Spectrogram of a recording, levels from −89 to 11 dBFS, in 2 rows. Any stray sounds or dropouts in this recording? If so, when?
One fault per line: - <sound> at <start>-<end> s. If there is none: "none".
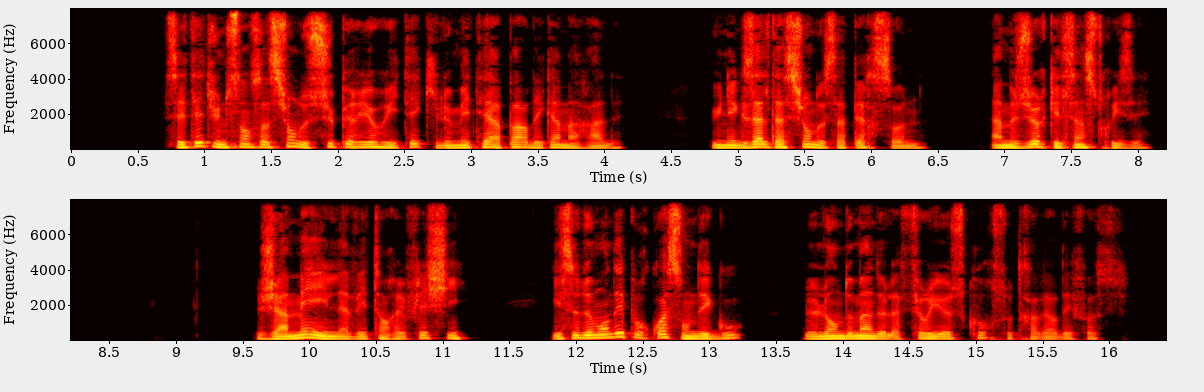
none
